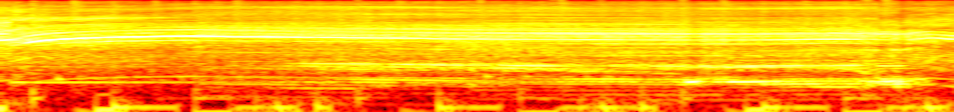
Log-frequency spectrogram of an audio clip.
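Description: Rotorazer compact circular saw running as it cuts through a wooden board, a steady high whine that sags slightly under load and starts to wind down at the very end. Background music with a steady beat plays underneath.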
